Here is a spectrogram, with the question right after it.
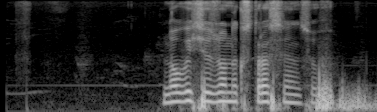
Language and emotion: Russian, neutral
